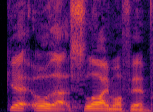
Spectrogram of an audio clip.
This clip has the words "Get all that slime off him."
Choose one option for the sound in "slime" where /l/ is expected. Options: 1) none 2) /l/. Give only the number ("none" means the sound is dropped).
2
